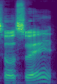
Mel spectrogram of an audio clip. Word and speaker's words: Josue: I appreciate that because, you know, usually people try to say my name, it doesn't end well. But my name is Josue.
